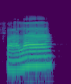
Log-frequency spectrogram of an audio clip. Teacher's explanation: Nah, ini disebut dengan izhar syafawi. Membacanya jelas, jadi bukan samar atau bahkan bukan dengung.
